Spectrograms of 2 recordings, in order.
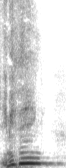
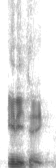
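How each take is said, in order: First: High, rising, disbelieving "Anything?"; amazed question. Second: Said in the usual way. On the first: Retold or imitated. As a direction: ask "Anything?" as if it can't be true. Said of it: "They're like".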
